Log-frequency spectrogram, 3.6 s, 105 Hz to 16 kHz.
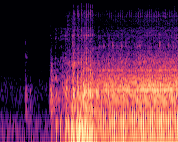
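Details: John Deere D110 mower's Briggs single-cylinder engine after an engine rebuild (original fault was a loose flywheel magnet), warm start: a short tug, then it catches and settles into a steady, even putter with no knocks or misses; healthy running.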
